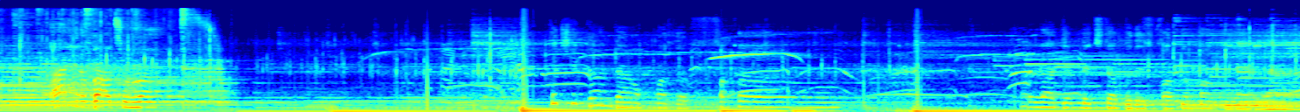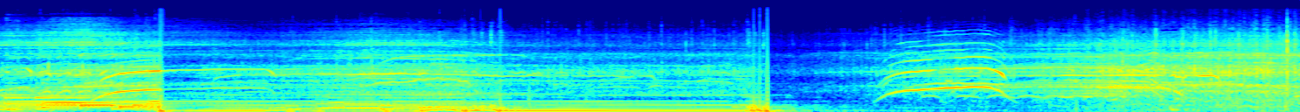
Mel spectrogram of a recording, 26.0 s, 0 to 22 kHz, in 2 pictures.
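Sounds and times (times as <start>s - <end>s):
crowd cheering: 0.0s - 2.4s, 3.1s - 26.0s
fans screaming: 4.4s - 8.0s, 12.5s - 20.6s.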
